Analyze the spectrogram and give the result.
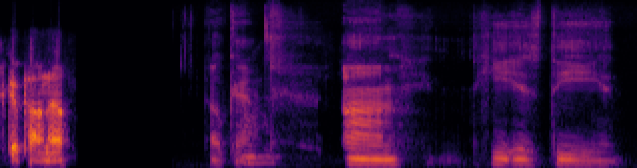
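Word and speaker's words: Kapono: Capona, right? I said it right? Yeah, I think you said it right. It's Capono.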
